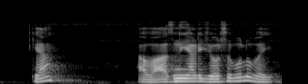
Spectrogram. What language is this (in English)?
Urdu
